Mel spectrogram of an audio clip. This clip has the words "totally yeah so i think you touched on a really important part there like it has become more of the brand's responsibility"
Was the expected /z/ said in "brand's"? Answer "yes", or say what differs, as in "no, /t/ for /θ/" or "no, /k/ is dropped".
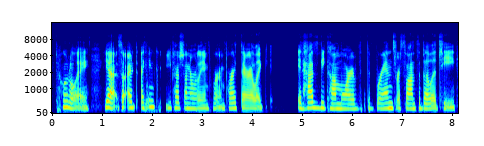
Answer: yes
